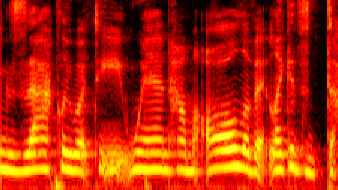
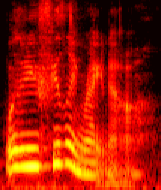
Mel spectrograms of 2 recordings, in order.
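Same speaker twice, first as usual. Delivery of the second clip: higher-pitched, gently curious parent; 4 semitones higher than usual. Retold or imitated. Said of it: "It's curious".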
